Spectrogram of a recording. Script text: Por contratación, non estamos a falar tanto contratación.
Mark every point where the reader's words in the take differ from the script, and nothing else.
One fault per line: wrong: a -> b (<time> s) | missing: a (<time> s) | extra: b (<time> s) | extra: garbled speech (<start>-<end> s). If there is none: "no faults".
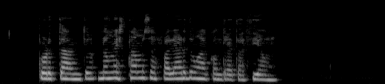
wrong: contratación -> tanto (0.6 s)
wrong: tanto -> dunha (1.9 s)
